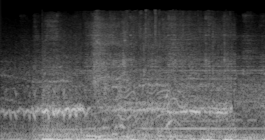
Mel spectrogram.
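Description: A car's tires screech in a long, wavering squeal over a loud, rumbling engine as the car speeds and skids, weaving recklessly between traffic while pursued, the noise holding steady for a couple of seconds.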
